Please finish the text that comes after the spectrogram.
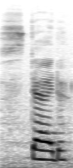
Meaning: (noun) 1. The position or function (of someone or something), as taken on by a successor 2. A place as it relates to a role, service, or ability; capacity
- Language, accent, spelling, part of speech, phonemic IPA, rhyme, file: English, US, stead, noun / verb, /stɛd/, -ɛd, En-us-stead.ogg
